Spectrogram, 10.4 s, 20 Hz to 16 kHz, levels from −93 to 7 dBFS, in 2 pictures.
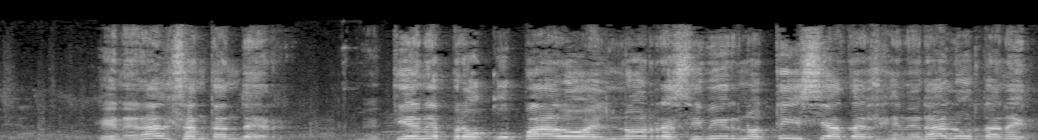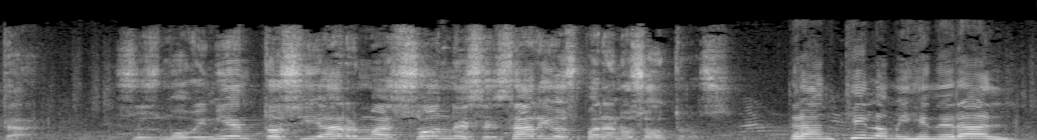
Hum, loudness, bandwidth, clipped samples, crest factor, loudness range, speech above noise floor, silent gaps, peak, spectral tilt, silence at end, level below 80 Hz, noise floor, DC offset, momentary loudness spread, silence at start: none; -16 LUFS; 14 kHz; under 0.1%; 16 dB; 2 LU; 22 dB; none; -2 dBFS; -2 dB/octave; 0 s; -52 dBFS; -39 dBFS; under 0.1%; 11 LU; 0 s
